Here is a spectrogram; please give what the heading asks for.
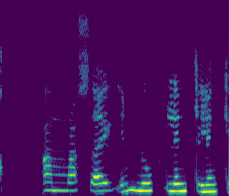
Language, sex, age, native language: Icelandic, female, 8, Icelandic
